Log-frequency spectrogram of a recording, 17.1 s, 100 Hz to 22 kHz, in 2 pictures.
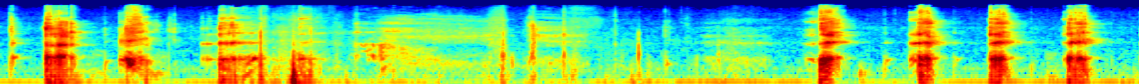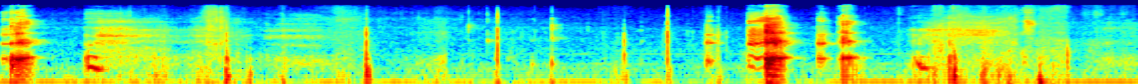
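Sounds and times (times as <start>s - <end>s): person burping: 0.0s - 2.4s, 6.1s - 9.3s, 13.8s - 15.1s.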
